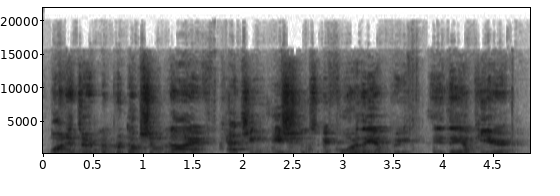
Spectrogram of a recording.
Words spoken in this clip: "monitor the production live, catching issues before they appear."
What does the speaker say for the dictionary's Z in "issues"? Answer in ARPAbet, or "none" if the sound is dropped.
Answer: Z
